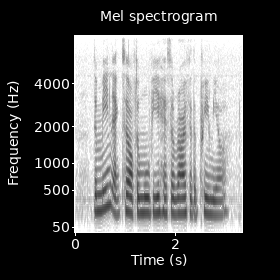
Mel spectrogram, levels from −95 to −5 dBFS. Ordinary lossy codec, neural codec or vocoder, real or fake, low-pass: none; none; real; none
